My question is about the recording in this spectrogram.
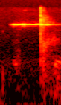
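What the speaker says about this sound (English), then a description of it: "was that your fire alarm, Stevie?" A house smoke alarm gives one sustained high-pitched electronic beep, about half a second long, loud and close, followed by a short trailing echo and faint room noise.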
